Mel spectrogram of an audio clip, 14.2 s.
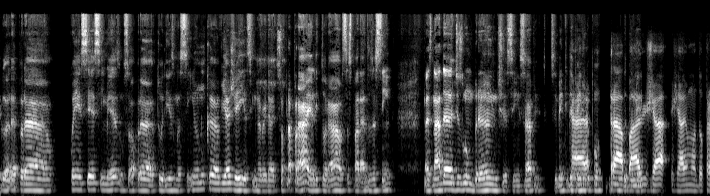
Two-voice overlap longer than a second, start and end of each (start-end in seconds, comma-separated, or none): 11.3-12.9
